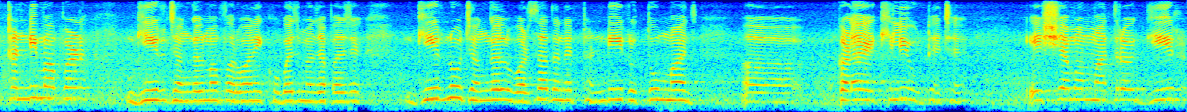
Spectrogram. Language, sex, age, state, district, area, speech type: Gujarati, female, 30-45, Gujarat, Valsad, rural, spontaneous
